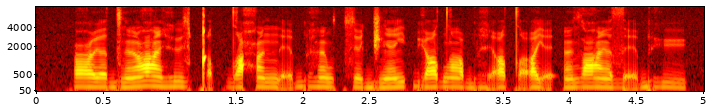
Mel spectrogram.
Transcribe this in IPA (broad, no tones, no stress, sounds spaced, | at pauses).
ʕ ø ɐ̯ d͡z œ̃ ʕ ɛ̃ ɦ ʉ z ǃ ɛ̰ tˤ dˤ œ ħ œ̃ n ɛ̰ bʱ œ̃ w t͡s ø d͡ʒ ɛ̃ j ɓ y dˤ ɛ̃ ɐ̯ bʱ ɛ̰ w tˤ ɛ̰ j ɛ̰ ʔ œ̃ z ʕ ɛ̃ ɐ̯ z ɛ̰ bʱ y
